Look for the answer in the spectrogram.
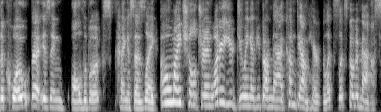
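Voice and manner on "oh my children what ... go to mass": very condescending, patronizing, coaxing tone. Retelling how a man tried to talk a group down in a ravine, in a mock condescending tone. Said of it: "in very condescending".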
